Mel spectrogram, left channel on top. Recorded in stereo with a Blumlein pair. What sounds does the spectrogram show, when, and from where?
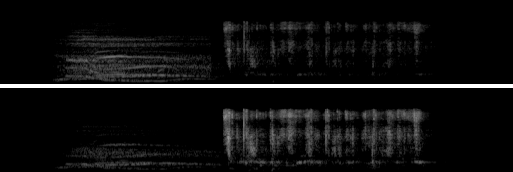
0.5 s a gasp: 35° left, 2 m
2.2 s scissors: 35° right, 1.1 m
